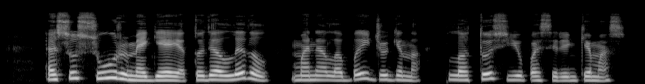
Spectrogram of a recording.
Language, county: Lithuanian, Telšiai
